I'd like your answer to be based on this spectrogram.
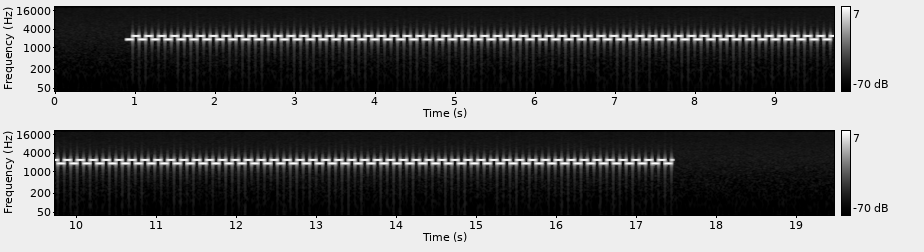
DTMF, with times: none

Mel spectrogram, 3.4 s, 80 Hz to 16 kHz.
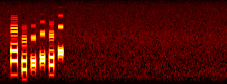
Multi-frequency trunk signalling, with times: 0.2-0.3 KP
0.3-0.8 2365
0.9-0.9 ST

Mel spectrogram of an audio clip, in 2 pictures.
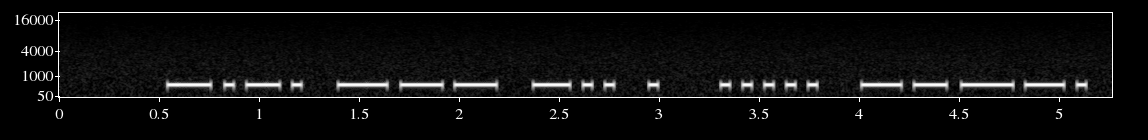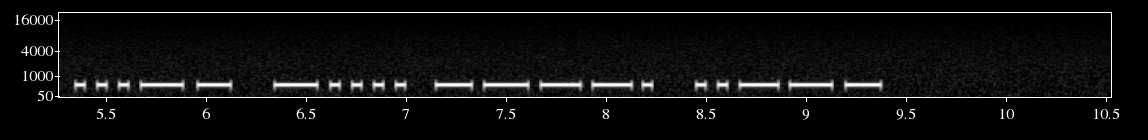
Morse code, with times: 0.5-3.0 CODE
3.3-9.4 593692

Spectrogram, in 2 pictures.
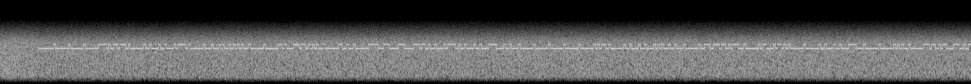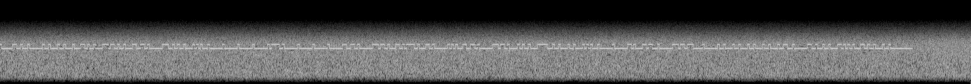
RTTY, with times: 1.4-2.9 3QFYG
3.1-4.1 YPTMM
4.3-7.1 39S6A
7.3-9.1 ZBD9Y
9.4-10.6 BNVP7
10.9-13.3 8N6EI
13.6-14.5 UEUYI
14.8-16.3 K56GL
16.6-18.4 M2P47

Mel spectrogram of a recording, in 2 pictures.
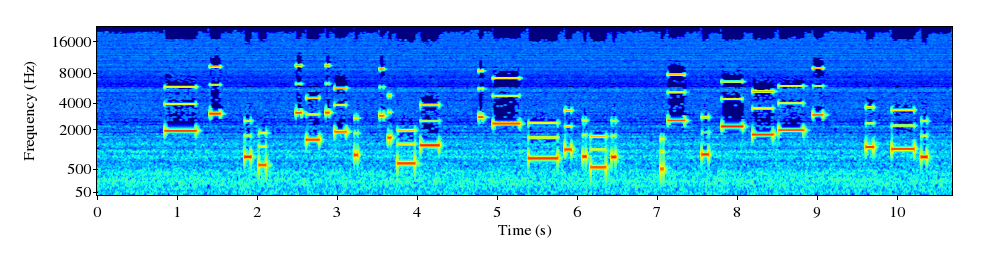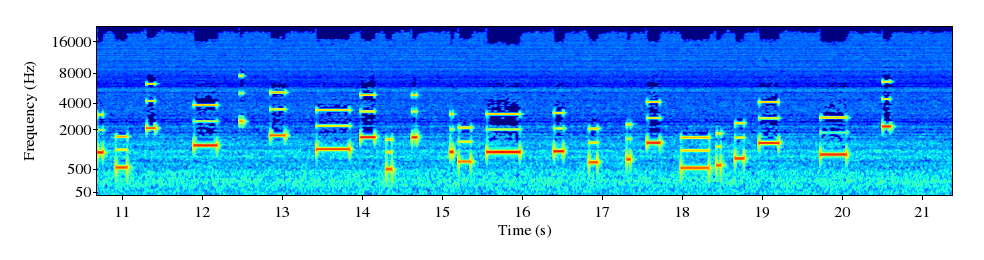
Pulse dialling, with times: none

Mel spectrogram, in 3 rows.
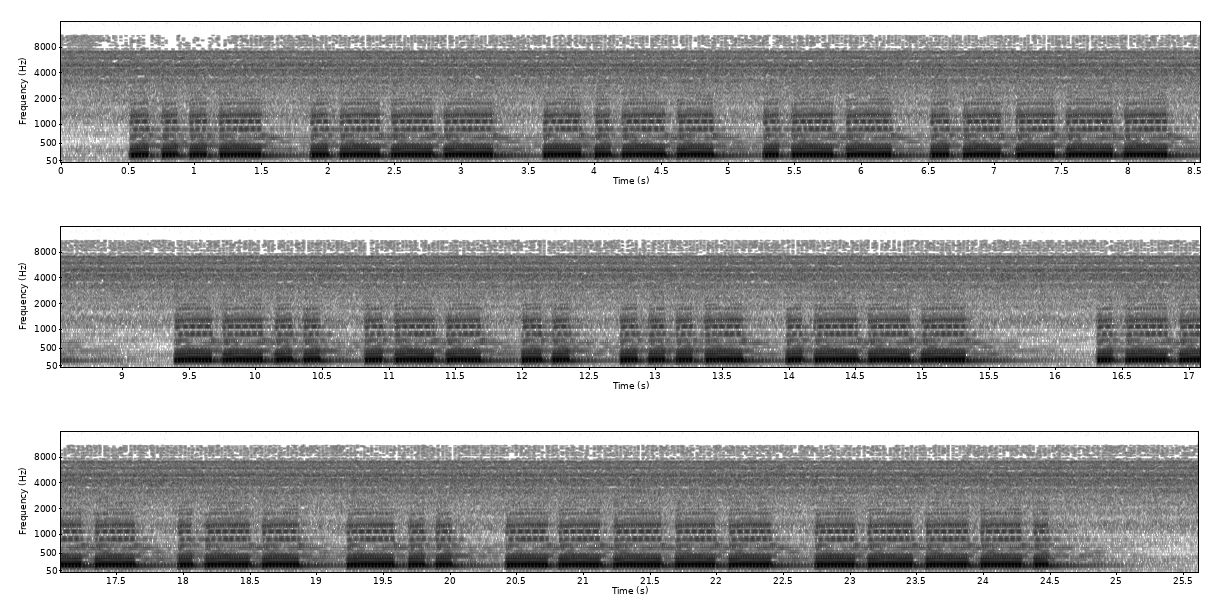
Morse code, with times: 0.5-8.3 VJYW1
9.4-15.3 ZWIVJ
16.3-24.5 JWD09

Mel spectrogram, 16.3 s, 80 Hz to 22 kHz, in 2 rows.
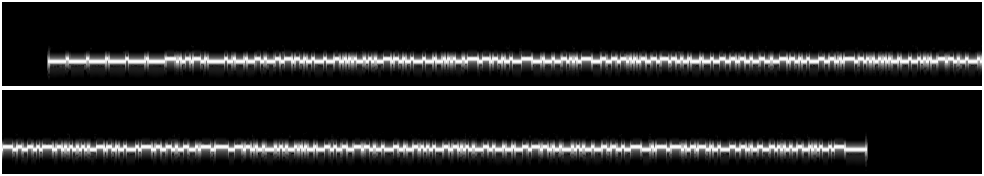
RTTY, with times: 1.9-2.4 77
2.5-3.2 766
3.3-4.0 163
4.2-5.5 9149848
5.7-6.5 1800
6.6-7.8 834616
8.0-9.0 38346
9.1-10.1 38235
10.3-11.1 6672
11.3-12.6 0474717
12.7-13.7 67093
14.1-15.2 824263

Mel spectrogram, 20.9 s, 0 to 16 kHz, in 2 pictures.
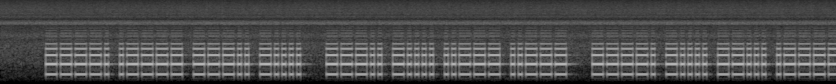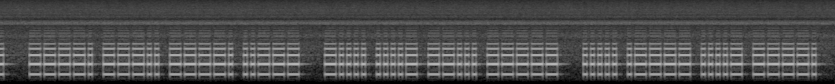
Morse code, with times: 0.6-3.8 9186
4.1-7.1 8622
7.4-10.5 9671
10.8-14.2 9892
14.5-17.4 6470
17.7-20.6 5149

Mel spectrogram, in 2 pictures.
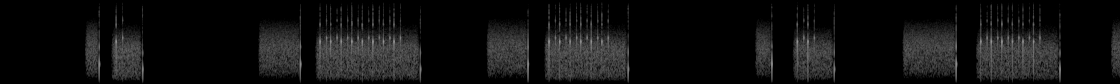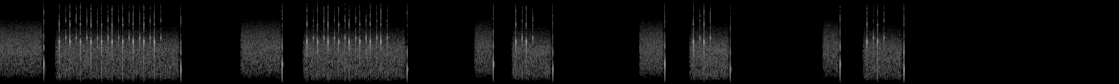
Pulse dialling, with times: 0.8-1.4 1
2.6-4.2 8
4.9-6.3 6
7.5-8.3 2
9.0-10.6 6
11.1-13.0 0
13.6-15.3 8
15.9-16.7 2
17.6-18.5 2
19.4-20.2 2

